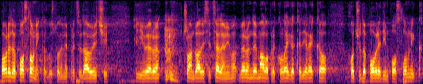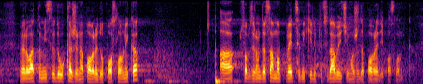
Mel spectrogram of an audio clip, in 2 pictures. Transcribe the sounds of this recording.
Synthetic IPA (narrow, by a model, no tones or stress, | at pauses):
po̞ʋɾe̞d̪apo̞slˠoʋnikaɡospo̞d̪inepɾet̪sjed̪aːʋajut͡ɕi | iʋeɾujemt͡ʃlˠaːnd̪ʋaːd̪ese̞t̪sed̪amimaʋeɾujemd̪ajemalˠo̞pɾeko̞leːɡakad̪jeɾekao | xo̞t͡ɕud̪apo̞ʋɾe̞d̪impo̞slˠoʋnik | ʋeɾoʋat̪nomislid̪aukaʒenapo̞ʋɾe̞d̪upo̞slˠoʋnika | asobziɾo̞md̪asaːmo̞pɾet̪sje̞d̪nikilipɾet̪sje̞d̪aːʋajut͡ɕimo̞ʒed̪apo̞ʋɾe̞d̪ipo̞slˠoʋnika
